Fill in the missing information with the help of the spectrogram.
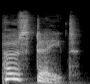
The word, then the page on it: postdate: British English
